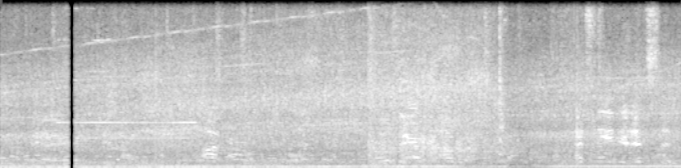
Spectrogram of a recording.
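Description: A bus engine drones steadily while driving.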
